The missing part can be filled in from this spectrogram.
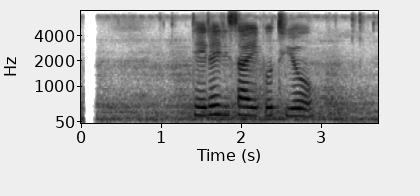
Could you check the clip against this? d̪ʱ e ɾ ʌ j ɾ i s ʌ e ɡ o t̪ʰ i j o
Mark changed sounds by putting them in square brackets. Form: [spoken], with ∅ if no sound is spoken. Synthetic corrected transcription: d̪ʱ e ɾ ʌ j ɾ i s [a] e [k] o t̪ʰ i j o

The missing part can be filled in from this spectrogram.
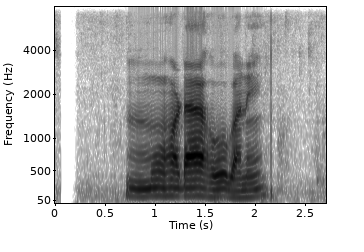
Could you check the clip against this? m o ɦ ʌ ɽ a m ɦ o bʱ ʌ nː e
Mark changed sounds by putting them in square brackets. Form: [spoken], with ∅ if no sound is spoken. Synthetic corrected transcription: m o ɦ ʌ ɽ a [∅] ɦ o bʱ ʌ [n] e

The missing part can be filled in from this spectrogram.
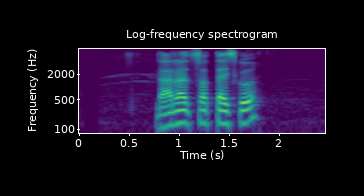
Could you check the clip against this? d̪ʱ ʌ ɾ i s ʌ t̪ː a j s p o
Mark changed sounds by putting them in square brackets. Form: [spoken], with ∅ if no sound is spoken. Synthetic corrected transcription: d̪ʱ [a] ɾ [a] s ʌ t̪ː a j s [k] o

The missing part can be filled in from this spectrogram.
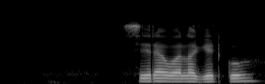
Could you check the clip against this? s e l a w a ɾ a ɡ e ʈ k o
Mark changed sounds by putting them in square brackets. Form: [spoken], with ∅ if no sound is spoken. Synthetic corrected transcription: s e [ɾ] a w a [l] a ɡ e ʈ k o

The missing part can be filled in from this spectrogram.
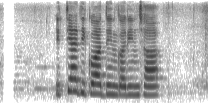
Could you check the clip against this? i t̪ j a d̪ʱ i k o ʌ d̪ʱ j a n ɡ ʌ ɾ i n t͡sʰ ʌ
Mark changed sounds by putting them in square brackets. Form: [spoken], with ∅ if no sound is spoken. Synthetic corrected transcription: i t̪ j a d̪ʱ i k o ʌ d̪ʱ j [ʌ] n ɡ ʌ ɾ i n t͡sʰ ʌ

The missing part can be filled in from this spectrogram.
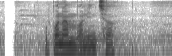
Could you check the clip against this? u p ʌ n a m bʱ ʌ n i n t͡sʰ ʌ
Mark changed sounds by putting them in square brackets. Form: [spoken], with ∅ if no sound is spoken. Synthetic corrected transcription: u p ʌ n a m bʱ ʌ n i n t͡sʰ ʌ

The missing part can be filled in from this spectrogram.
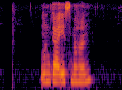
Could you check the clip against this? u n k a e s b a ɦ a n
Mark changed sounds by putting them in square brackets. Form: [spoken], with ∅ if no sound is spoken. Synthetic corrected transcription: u n k a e s [m] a ɦ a n

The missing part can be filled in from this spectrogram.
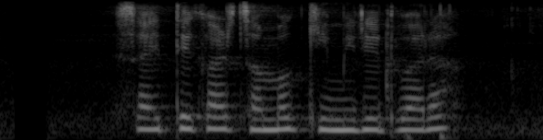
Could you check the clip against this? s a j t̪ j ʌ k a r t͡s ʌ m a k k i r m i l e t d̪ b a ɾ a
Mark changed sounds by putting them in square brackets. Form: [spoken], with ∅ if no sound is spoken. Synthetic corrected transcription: s a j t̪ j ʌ k a r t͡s ʌ m [ʌ] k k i [∅] m i [ɾ] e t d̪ [w] a ɾ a

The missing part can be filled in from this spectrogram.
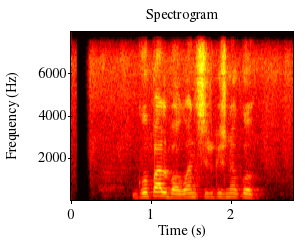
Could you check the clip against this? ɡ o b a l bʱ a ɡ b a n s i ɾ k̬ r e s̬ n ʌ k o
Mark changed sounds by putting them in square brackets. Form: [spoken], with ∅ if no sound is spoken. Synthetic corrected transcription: ɡ o [p] a l bʱ [ʌ] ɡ [w] a n s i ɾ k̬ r [i] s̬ n ʌ k o

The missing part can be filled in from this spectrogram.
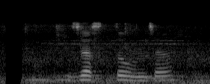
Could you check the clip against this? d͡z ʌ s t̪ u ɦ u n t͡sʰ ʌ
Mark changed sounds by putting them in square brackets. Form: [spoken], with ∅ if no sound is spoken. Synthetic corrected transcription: d͡z ʌ s t̪ [o] ɦ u n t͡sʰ ʌ

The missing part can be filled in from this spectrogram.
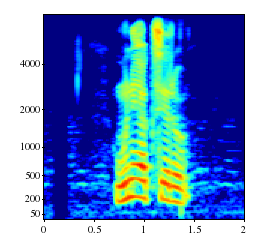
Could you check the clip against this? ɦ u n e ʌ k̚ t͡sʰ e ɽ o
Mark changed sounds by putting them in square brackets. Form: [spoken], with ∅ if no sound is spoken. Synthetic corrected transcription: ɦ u n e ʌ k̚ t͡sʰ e [ɾ] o

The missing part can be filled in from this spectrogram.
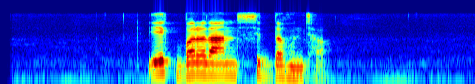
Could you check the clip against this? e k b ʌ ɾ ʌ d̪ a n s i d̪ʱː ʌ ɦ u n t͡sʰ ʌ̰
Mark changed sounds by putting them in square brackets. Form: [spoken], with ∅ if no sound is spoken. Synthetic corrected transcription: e k b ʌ ɾ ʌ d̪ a n s i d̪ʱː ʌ ɦ u n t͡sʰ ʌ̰

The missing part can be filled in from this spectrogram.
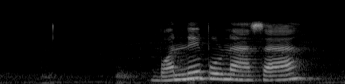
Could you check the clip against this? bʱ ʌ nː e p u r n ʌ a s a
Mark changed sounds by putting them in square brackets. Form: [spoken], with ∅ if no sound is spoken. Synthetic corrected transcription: bʱ ʌ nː e p u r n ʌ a s a

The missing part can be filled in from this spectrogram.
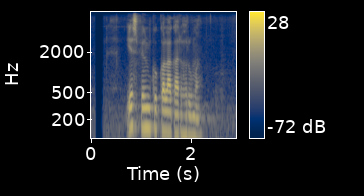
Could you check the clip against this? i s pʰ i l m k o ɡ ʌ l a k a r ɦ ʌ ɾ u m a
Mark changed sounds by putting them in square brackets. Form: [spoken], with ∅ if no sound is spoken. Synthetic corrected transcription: [e] s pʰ i l m k o [k] ʌ l a k a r ɦ ʌ ɾ u m a

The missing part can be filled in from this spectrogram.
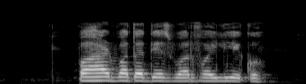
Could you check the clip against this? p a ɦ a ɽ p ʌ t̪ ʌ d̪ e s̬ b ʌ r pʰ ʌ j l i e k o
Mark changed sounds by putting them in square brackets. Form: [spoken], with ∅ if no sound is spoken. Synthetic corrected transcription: p [ʌ] ɦ a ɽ [b] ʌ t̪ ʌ d̪ e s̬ b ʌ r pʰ ʌ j l i e k o

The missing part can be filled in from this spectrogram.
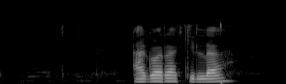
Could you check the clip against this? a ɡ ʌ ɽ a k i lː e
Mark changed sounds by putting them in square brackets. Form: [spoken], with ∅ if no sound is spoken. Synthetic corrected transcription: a ɡ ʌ [ɾ] a k i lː [a]

